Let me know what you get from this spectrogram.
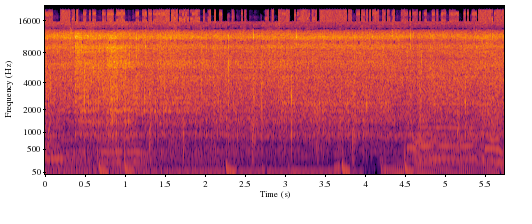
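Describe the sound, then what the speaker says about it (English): Onion, ginger and chicken fry in a pan while being stirred, giving a steady close sizzle broken by repeated scrapes and knocks of the utensil. "I'm just mixing everything until the onion becomes translucent, and I'm gonna put in my chicken"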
